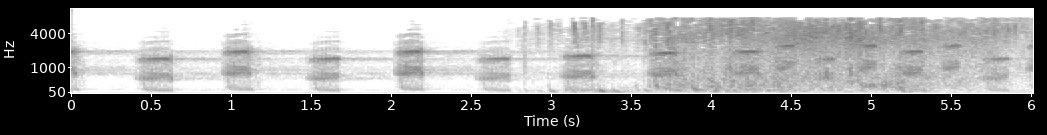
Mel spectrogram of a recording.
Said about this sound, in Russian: А по ночам они начали пронзительно квакать. Кваканье всех лягушек сливалось и превращалось, как казалось маленьким коротышкам, в какой-то жуткий скрежет.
